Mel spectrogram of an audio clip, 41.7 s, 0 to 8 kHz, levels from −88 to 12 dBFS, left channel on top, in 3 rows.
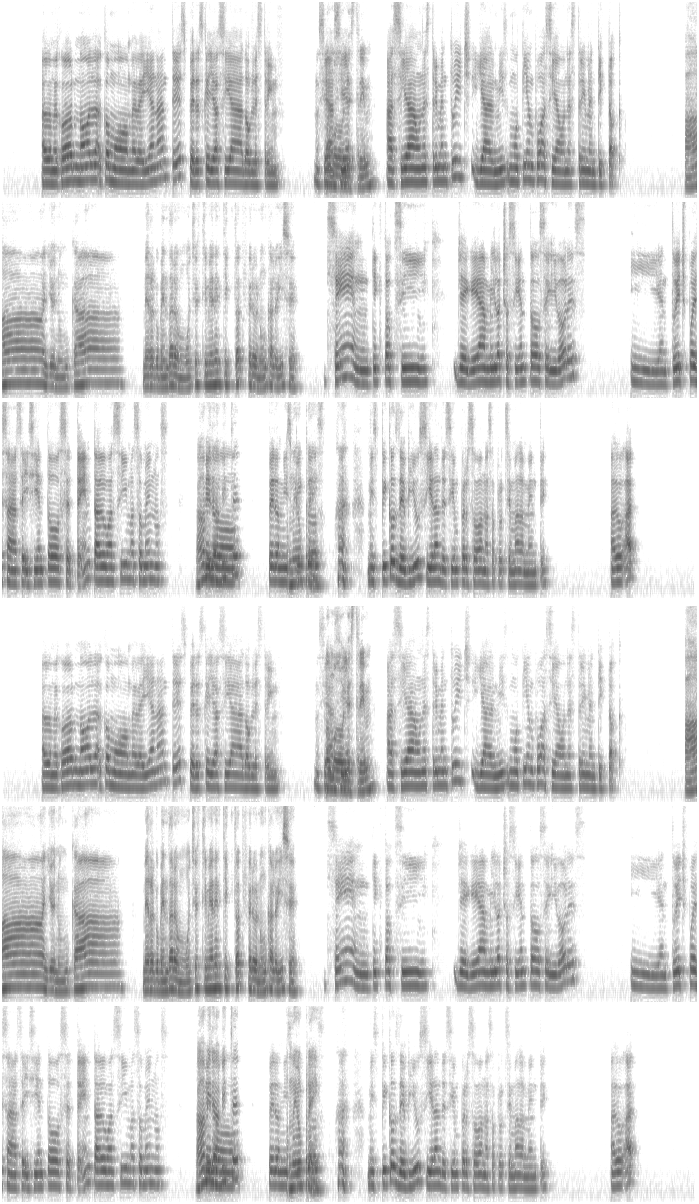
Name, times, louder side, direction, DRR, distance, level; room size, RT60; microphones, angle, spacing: voice 1, 0.8-5.5 6.2-6.9 7.7-12.3 20.4-22.4 22.9-25.4 26.5-31.1 31.8-32.5 33.1-34.1 34.5-38.7 40.0-40.4, left 3 dB, 45° left, 0.8 m, -30 dB
voice 2, 6.5-7.4 13.6-16.3 16.7-19.8 31.7-32.5 33.5-34.1, right 3 dB, 40° right, 0.6 m, -31 dB
6.5 x 5.2 x 5.2 m
head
